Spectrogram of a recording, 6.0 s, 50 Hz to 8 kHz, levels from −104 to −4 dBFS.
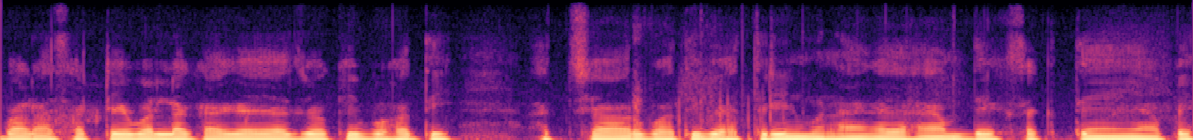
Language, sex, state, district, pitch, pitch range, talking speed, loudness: Hindi, male, Chhattisgarh, Kabirdham, 145 Hz, 140-145 Hz, 250 wpm, -13 LUFS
